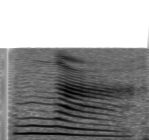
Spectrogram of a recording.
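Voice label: "ngaa4", Cantonese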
